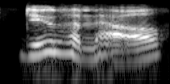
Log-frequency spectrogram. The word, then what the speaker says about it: Duhamel: The other one, the other star of the show, is Josh Duhamel, I think.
